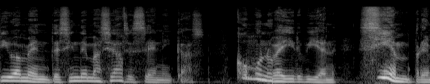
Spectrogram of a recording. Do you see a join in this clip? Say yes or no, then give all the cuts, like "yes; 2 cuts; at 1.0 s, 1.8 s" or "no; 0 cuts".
yes; 3 cuts; at 1.2 s, 2.2 s, 2.7 s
